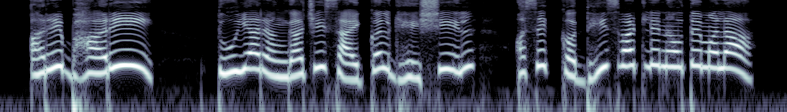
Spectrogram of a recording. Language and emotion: Marathi, surprised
